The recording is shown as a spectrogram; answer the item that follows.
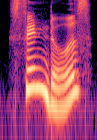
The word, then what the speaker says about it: cinders: That is why cinders is pronounced with a s sound.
